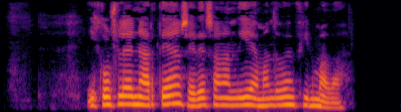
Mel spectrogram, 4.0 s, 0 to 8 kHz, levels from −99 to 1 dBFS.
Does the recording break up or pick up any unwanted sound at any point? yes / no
no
